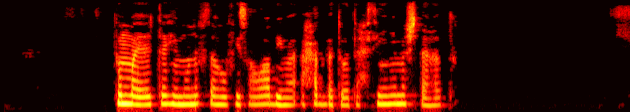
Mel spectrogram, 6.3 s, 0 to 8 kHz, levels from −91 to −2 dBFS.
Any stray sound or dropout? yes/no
no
